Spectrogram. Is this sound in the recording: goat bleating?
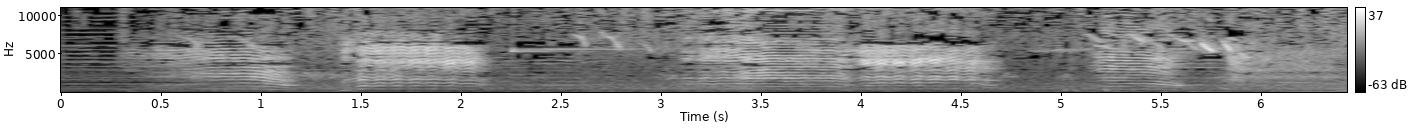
yes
